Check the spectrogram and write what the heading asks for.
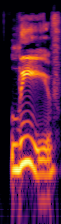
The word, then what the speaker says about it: leave: on the other hand, leave with a long I sound means to go away from a place, like I will leave the party at 9.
